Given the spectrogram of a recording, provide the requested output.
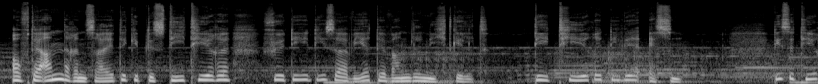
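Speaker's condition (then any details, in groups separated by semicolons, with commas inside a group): No condition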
